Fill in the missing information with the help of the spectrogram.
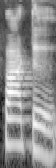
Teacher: பாட்டு கடைசியில் இருக்கக்கூடிய இந்த டூ வந்து சுருங்கி ஒலிக்கிறது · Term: குற்றியல் உகரம், குற்றிய லுகரம்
